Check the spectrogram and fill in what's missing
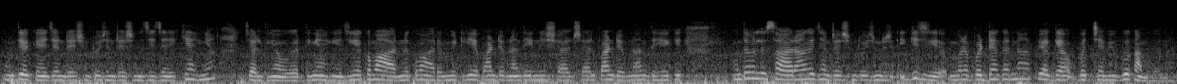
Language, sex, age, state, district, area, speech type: Dogri, female, 30-45, Jammu and Kashmir, Udhampur, urban, spontaneous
